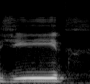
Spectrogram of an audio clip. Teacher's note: ایک یا کو سختی کے ساتھ پڑھیں گے، دوسرے یا کو کھینچ کر پڑھیں گے ایک الف کے برابر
